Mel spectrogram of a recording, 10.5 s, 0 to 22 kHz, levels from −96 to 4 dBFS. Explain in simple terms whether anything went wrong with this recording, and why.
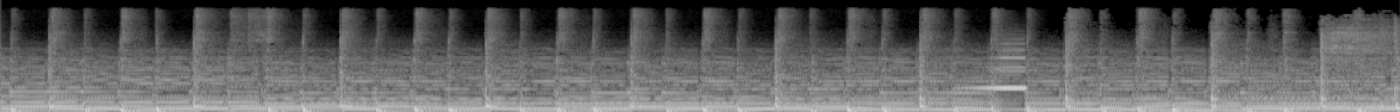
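Two things went wrong. At 7.15 s a microphone started picking up the loudspeaker it was feeding, causing loudspeaker feedback squeal: one tone near 869 Hz fed on itself, swelling within about 0.4 seconds into a piercing whistle that stopped at 7.73 s.

Then, from 7.85 s to the end, the stream switched to a lower-bitrate version when the connection slowed. At that point the sound abruptly becomes rougher, with more compression artefacts, with no gap or dropout marking the change.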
